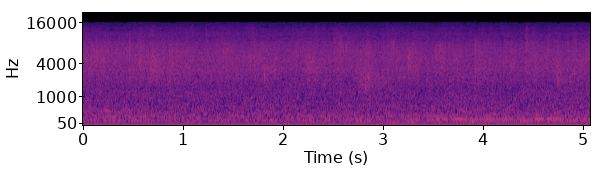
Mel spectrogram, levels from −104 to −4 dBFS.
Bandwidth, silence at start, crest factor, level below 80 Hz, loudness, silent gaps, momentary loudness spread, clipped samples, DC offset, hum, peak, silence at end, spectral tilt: 16.5 kHz; 0 s; 16 dB; -70 dBFS; -47 LUFS; none; 1 LU; under 0.1%; under 0.1%; none; -32 dBFS; 0 s; -1 dB/octave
